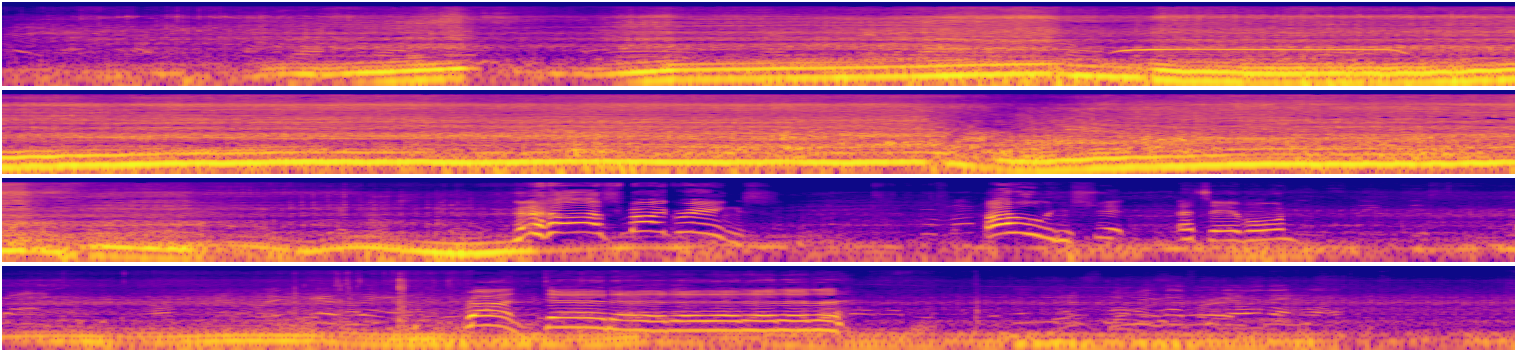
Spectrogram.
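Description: Land Rover Discovery engine revving hard, its pitch rising and falling over and over as it pushes through deep mud, then dropping away after about fifteen seconds. Shouting voices follow in the second half.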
